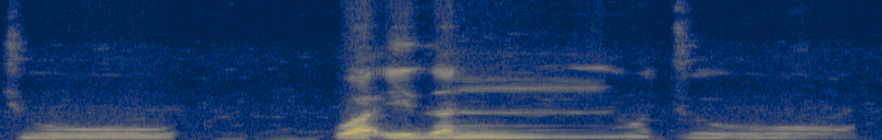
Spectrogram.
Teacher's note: یہاں جیم کو ہم ایک الف تک کھینچ کر پڑھیں گے کیونکہ یہاں پہ واو مدہ ہو رہا ہے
